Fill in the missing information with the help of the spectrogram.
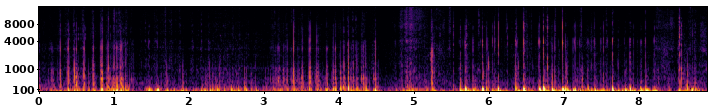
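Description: Fingernails scratch and rub the studs of a hollow, pink, bumpy silicone studded pencil case held close to the mic. The result is a dense stream of quick, dull scraping ticks with a heavy low rumble and very little brightness, growing louder and more rapid in the second half.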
